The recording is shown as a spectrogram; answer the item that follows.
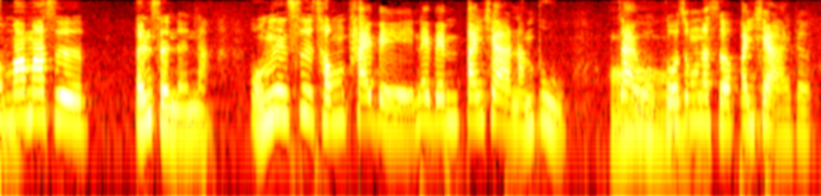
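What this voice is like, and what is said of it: Accent not like local Taiwanese. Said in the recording (Chinese): “你的口音有点不太像台湾在地人呢”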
